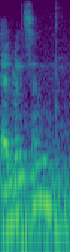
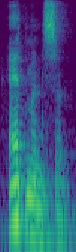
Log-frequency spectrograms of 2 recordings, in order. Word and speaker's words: Edmonson: a l there Miguel Edmonson Edmonson yeah it's like e d m o n d Edmonson that's more than three syllables long I'm lost Edmonson e dmu hang on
